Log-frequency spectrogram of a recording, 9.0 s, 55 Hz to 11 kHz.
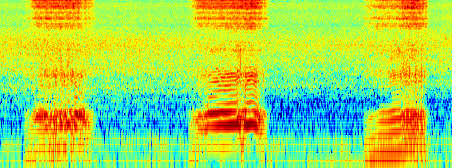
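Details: Sleeping person, ASMR snore audio: three long, rumbling snores at regular intervals, about 18 breaths a minute, with steady background hum; snoring.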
